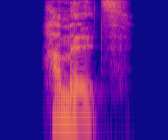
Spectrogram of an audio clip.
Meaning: genitive singular of Hammel
- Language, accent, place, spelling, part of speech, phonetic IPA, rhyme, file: German, Germany, Berlin, Hammels, noun, [ˈhaml̩s], -aml̩s, De-Hammels.ogg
